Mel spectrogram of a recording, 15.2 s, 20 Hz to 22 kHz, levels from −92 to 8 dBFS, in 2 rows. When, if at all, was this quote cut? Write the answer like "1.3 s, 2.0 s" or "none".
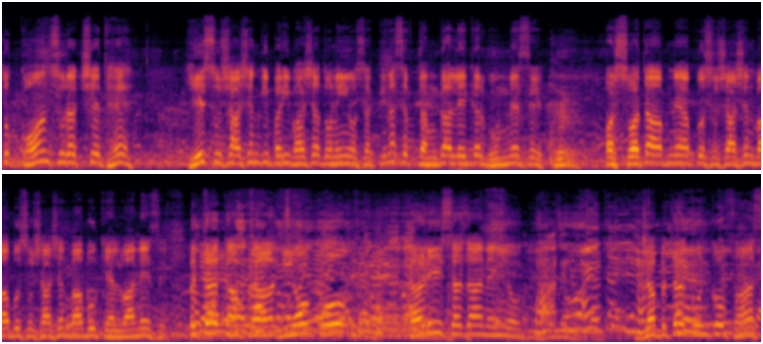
9.4 s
